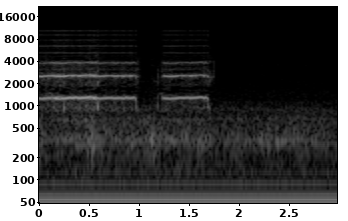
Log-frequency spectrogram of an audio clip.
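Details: Two long, even, rasping notes from a peregrine falcon at De Mortel, Netherlands, each nearly a second long with a short pause between, over a low background rumble.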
